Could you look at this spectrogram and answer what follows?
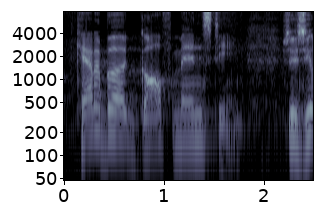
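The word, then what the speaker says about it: Catawba: golf on the cat I gotta pronounce this right cat off c-a-t-a-w-b-a Kataba Kataba golf men's team she's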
